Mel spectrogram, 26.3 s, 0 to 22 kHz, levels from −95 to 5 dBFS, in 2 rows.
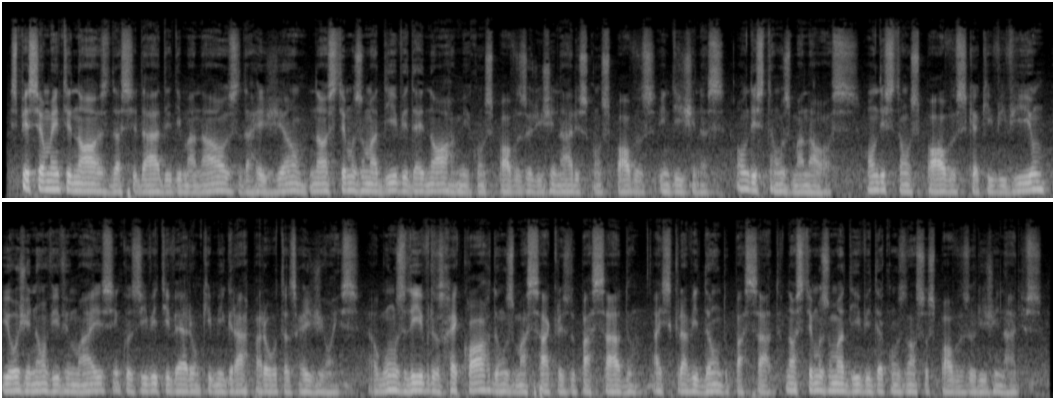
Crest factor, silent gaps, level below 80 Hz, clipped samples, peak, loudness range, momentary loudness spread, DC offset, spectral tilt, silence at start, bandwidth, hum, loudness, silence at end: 18 dB; none; -50 dBFS; under 0.1%; -12 dBFS; 3 LU; 8 LU; under 0.1%; -5.5 dB/octave; 0.05 s; 15.5 kHz; none; -31 LUFS; 0.05 s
